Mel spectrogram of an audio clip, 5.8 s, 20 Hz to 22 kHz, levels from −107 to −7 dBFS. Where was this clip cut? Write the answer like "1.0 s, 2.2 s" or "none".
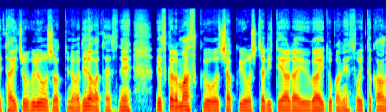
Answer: none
